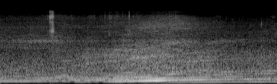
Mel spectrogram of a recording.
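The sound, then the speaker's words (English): A car engine revs outside, its pitch climbing and swelling to a peak mid-clip before easing back, with a steady mechanical hum throughout and no voices. “Someone's just had a new car or something. I don't really think they needed to do that, did they?”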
